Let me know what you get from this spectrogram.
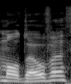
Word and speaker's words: Moldova: Am I saying that right? – Mold that around your mouth and spit it out. – I know, it's disgusting. Moldavia. Fuck. Where is someone in the chat? Moldova. Thank you, Red Fox.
